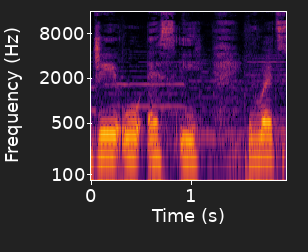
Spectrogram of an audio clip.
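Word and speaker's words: José: be host h-o-s-e but it's pronounced jose h-o-s-e with an accent on the e so you get that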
